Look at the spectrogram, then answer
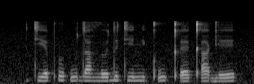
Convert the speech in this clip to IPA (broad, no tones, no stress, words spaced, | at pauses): tʲɛpʼʊʔuda ɦɵdətʲɛnʲʊ kʼu kʼɛkʼa ɡe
